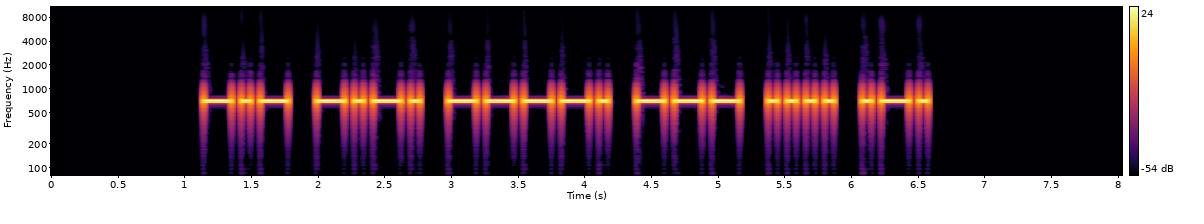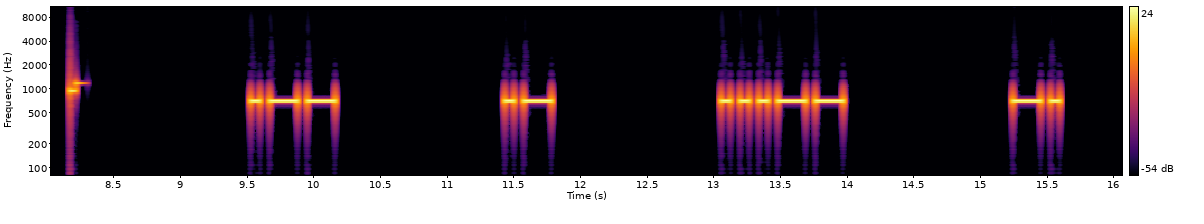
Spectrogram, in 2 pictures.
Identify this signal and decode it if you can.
Morse code, heard as a keyed tone, about 17 wpm, spaced as for 10 wpm, 700 Hz. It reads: KC9OHR WA3N
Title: USA Call Signs - 6 Characters - 6x Character Spacing - 17wpm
